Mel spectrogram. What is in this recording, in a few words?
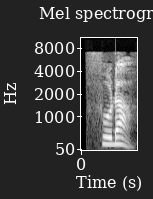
"forra", Punjabi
